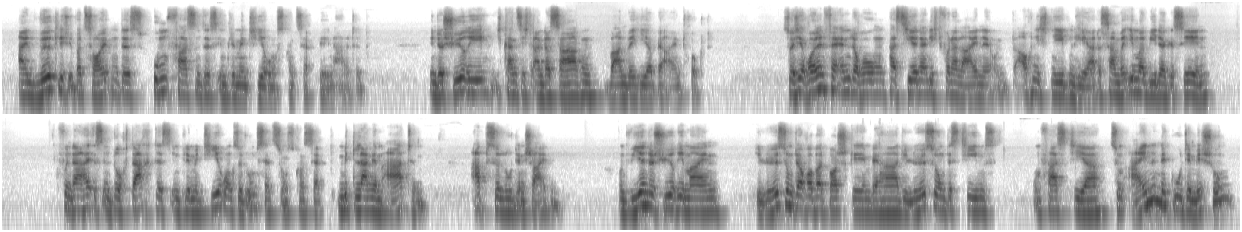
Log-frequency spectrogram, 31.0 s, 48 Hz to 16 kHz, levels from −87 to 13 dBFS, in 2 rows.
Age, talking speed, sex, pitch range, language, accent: 50-69, 135 wpm, male, 120-135 Hz, German, German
